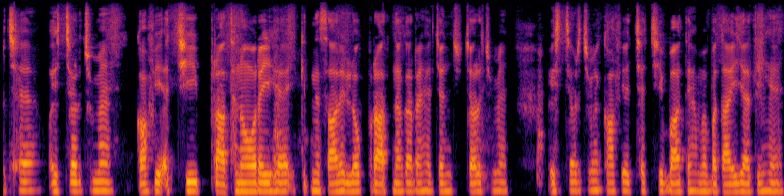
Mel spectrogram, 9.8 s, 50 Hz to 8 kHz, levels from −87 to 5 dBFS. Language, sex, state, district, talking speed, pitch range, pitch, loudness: Hindi, male, Uttar Pradesh, Jyotiba Phule Nagar, 190 wpm, 125-135 Hz, 130 Hz, -18 LUFS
